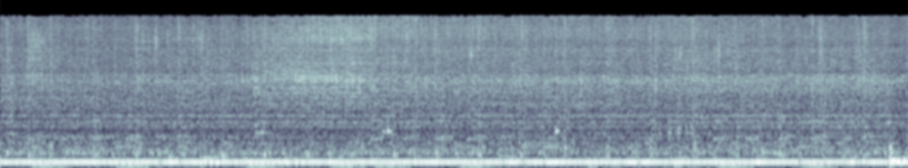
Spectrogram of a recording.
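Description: Raw chicken pieces sliding from a pot into a hot wok of sautéing vegetables and sizzling, over a steady low hum.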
